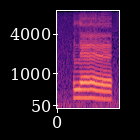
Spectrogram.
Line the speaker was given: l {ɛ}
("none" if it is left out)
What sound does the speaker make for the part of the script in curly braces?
æ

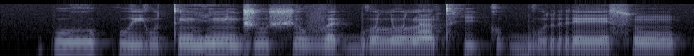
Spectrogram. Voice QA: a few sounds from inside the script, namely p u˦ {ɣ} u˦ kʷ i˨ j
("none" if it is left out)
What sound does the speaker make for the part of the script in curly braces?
ɣ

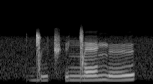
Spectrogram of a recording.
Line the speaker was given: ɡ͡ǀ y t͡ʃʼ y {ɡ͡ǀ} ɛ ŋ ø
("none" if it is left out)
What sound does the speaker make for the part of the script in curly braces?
ŋ͡ǀ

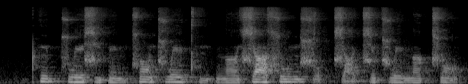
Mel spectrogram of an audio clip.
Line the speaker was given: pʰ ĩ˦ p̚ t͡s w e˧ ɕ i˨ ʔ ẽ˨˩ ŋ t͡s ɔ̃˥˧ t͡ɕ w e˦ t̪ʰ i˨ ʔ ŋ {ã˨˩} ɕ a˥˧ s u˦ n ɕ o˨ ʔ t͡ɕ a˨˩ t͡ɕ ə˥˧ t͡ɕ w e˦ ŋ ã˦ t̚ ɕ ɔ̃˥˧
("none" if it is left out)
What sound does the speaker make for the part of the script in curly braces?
ã˨˩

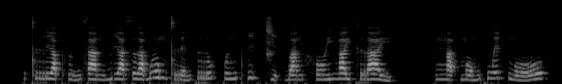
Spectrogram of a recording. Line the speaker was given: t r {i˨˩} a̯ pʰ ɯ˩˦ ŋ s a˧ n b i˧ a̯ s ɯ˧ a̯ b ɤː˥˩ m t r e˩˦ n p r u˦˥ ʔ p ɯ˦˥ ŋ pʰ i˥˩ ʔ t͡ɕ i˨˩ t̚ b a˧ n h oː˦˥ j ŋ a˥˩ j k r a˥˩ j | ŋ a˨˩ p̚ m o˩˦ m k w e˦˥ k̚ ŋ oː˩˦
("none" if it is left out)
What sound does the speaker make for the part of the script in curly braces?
i˧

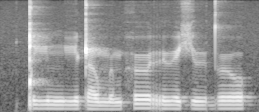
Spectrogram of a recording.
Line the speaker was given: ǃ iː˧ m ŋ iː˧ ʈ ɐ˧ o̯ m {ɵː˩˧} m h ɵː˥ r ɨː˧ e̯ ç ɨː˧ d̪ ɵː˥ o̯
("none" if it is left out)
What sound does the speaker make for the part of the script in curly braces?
ɵ˩˧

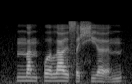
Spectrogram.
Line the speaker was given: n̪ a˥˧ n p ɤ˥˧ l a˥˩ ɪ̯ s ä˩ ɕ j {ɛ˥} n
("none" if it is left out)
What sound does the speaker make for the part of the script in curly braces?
ɛ̰˨˩˦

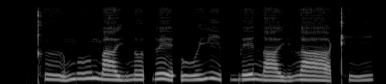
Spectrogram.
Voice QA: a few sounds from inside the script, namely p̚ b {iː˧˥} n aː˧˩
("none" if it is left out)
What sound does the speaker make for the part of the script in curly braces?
eː˧˥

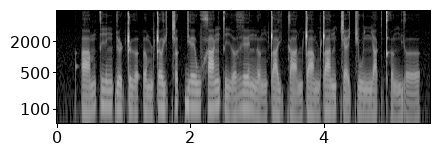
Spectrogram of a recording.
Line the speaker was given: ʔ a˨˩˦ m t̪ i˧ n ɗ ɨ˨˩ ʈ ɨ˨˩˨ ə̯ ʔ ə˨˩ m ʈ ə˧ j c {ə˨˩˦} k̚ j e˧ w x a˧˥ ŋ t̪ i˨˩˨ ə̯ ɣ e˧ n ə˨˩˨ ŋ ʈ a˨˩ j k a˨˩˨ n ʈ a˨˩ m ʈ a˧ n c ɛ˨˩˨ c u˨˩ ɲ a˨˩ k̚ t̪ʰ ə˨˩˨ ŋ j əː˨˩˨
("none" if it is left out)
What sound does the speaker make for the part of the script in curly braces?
ə˦˥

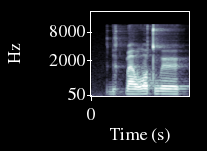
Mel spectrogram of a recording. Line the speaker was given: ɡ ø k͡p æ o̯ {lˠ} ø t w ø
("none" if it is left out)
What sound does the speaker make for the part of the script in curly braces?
lˠ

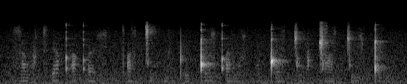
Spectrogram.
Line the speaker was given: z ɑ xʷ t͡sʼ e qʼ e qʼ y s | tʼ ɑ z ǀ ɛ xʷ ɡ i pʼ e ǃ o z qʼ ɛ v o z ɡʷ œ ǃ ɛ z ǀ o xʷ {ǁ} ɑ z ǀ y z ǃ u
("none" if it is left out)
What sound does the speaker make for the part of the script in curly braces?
ǁ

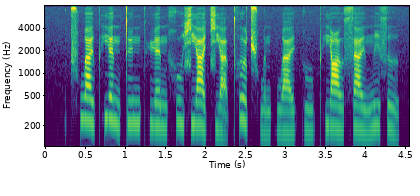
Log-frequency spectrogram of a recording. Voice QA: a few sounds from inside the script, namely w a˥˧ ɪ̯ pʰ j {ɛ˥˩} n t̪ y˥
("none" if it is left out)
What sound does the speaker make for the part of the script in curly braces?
ɛ˥˩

